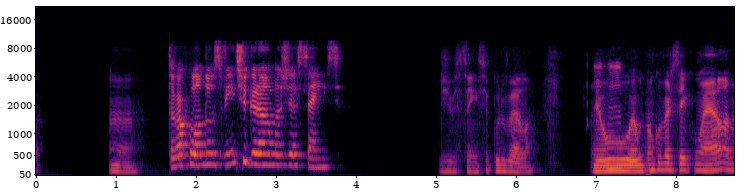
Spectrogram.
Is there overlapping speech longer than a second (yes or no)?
no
